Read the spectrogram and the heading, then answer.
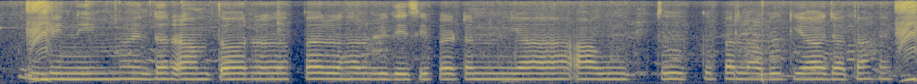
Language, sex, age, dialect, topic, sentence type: Hindi, female, 25-30, Kanauji Braj Bhasha, banking, statement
